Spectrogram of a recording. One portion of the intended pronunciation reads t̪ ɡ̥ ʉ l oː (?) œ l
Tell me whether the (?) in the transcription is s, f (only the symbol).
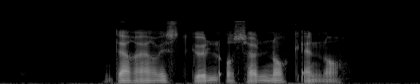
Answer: s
